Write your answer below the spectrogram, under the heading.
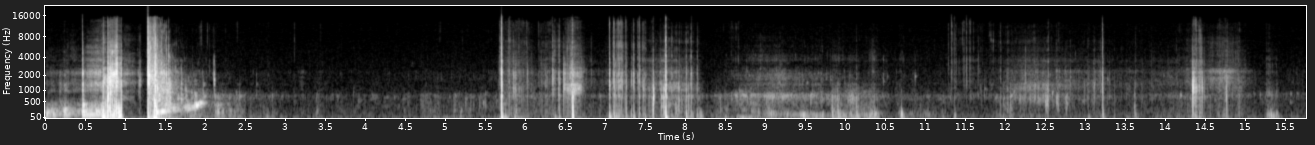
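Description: Water splashing at the surface as the camera goes under, then muffled underwater sounds: a run of sharp clicks and gurgling bursts about six seconds in, with fainter gurgles and a last click near the end.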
